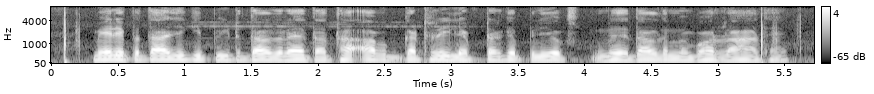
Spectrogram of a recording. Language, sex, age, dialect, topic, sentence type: Hindi, male, 18-24, Awadhi Bundeli, agriculture, statement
